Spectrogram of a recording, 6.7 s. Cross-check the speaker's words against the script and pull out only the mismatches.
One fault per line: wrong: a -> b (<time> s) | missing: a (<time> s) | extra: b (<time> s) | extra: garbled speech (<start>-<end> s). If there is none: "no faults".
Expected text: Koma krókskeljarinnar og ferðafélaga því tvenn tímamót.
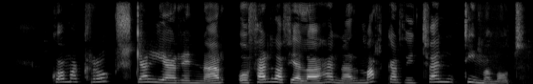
extra: hennar markar (4.1 s)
